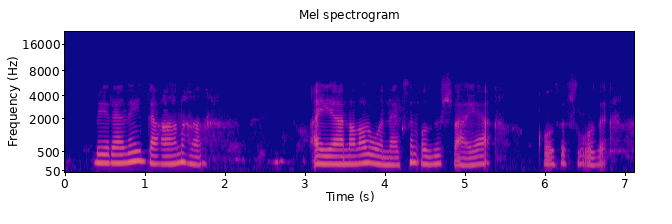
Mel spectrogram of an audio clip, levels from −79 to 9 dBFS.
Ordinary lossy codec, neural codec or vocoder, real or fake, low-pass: none; codec, 16 kHz, 4.8 kbps, FACodec; fake; none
